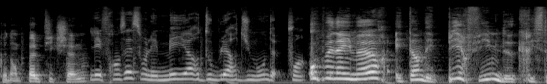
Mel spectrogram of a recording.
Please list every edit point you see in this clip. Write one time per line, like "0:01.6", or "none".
0:01.1
0:03.4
